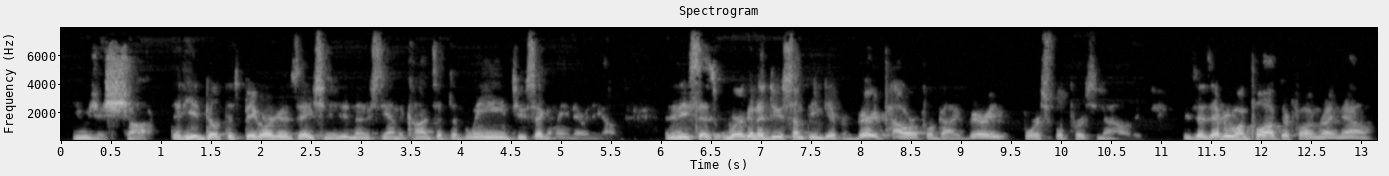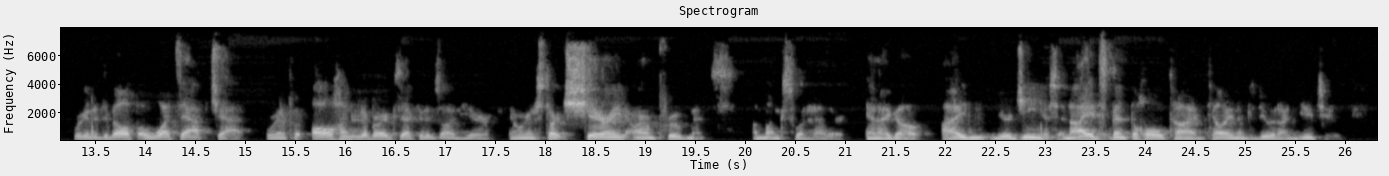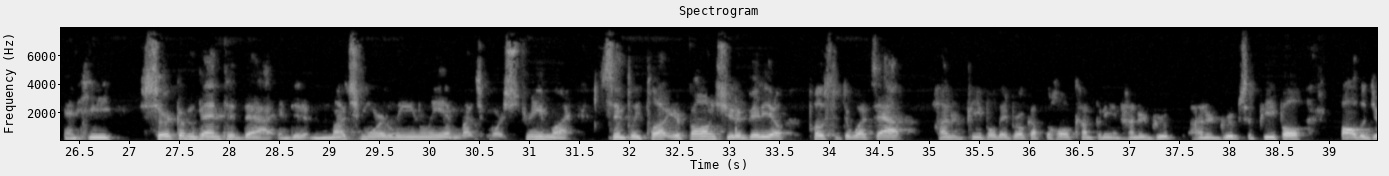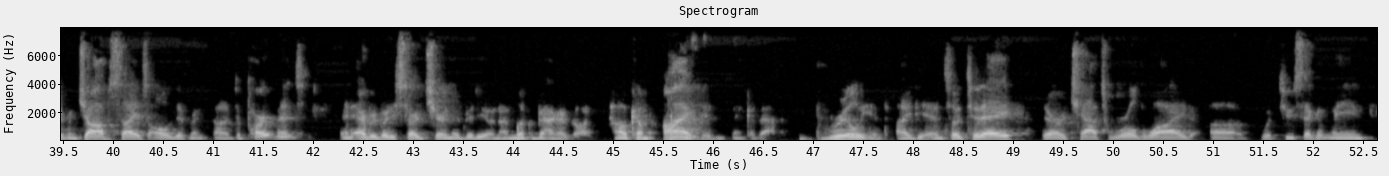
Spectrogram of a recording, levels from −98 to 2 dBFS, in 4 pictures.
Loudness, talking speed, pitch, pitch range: -27 LUFS, 205 wpm, 120 Hz, 110-135 Hz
